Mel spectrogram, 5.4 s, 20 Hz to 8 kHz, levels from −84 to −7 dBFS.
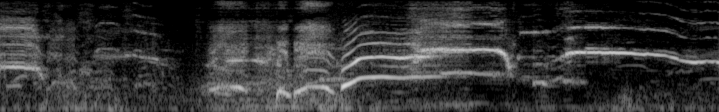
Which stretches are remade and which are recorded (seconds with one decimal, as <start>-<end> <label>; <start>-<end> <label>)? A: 0.0-1.3 recorded; 1.3-2.3 remade; 2.3-2.8 recorded; 2.8-4.4 remade; 4.4-5.4 recorded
